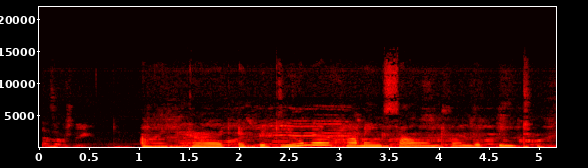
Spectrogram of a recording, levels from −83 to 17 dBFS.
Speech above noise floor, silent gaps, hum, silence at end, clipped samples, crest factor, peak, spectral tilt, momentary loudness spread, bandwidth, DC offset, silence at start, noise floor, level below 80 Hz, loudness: 26 dB; none; none; 0 s; under 0.1%; 16 dB; -16 dBFS; -6 dB/octave; 10 LU; 14.5 kHz; under 0.1%; 0.05 s; -57 dBFS; -64 dBFS; -32 LUFS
